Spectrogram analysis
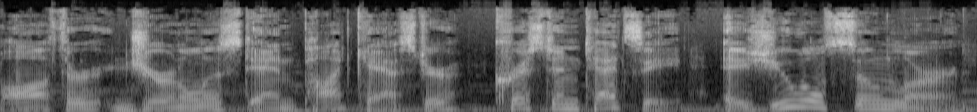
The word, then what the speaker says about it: Tsetsi: I had to actually write it down phonetically. It's Tsetsi, Kristen Tsetsi, right?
